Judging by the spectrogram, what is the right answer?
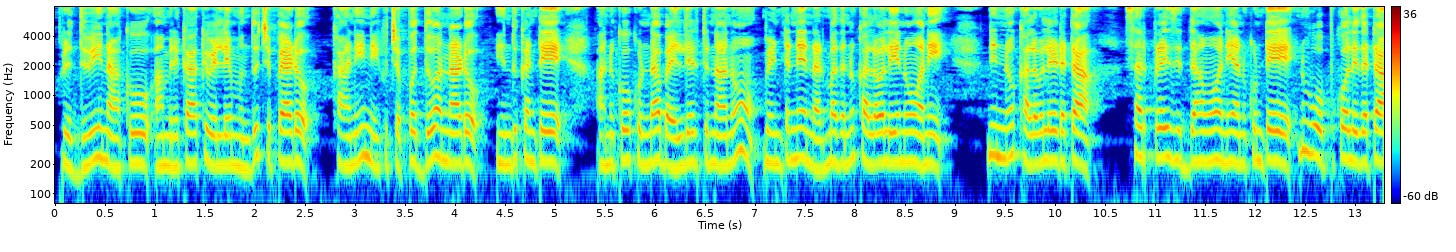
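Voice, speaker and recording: Female audiobook narrator, medium pitch, plain steady storytelling. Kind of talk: novel reading with dialogue voiced.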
